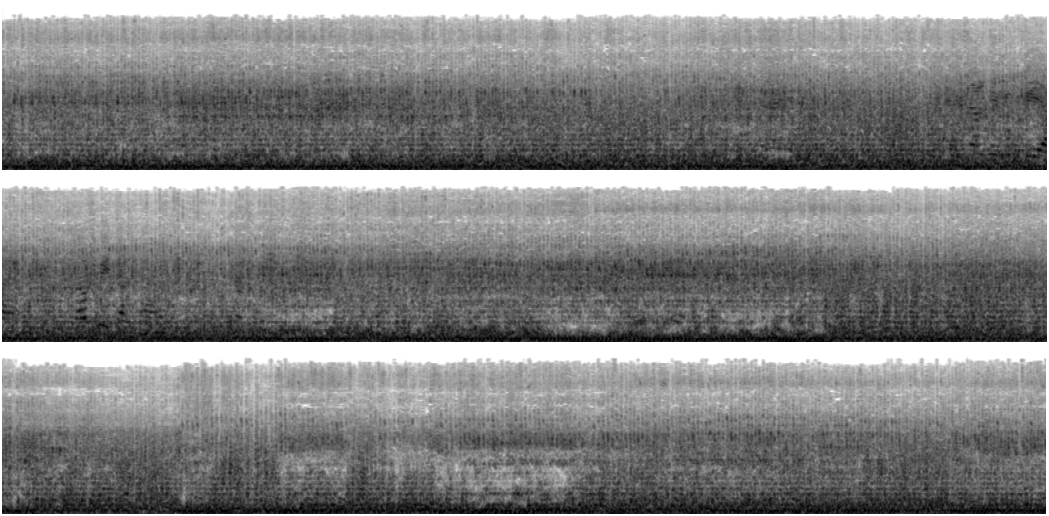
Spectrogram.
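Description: Tractor engine running steadily while the tractor drives, heard loud and close from the driver's seat.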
